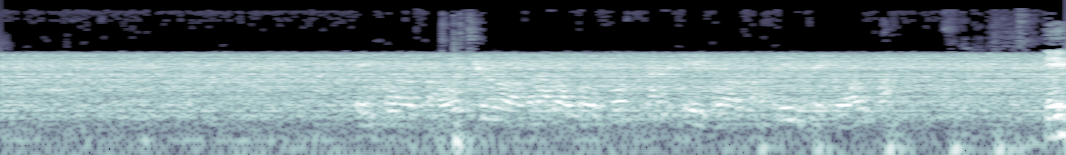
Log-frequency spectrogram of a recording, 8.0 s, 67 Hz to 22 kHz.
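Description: Steady hiss from an amateur radio transceiver's speaker tuned to the RS-44 satellite downlink, cut off sharply above about 3 kHz. A faint voice wavers in the noise in the middle, and a strong station's reply comes in abruptly near the end.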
